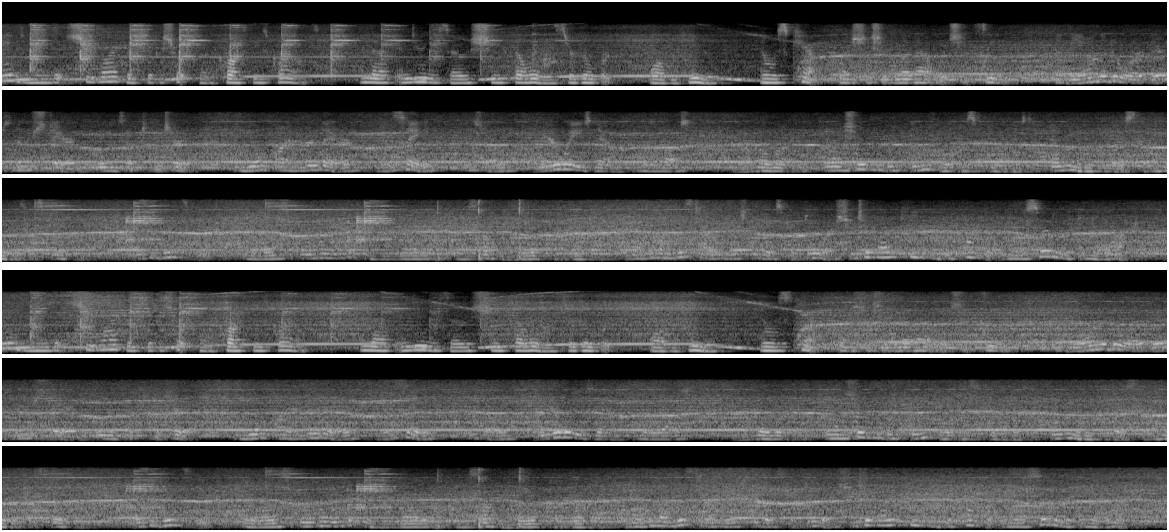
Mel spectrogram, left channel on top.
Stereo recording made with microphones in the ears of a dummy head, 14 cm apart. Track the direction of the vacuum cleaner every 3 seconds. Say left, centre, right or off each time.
right, right, right, right, right, right, right, right, left, left, right, right.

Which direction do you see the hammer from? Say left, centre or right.
left.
